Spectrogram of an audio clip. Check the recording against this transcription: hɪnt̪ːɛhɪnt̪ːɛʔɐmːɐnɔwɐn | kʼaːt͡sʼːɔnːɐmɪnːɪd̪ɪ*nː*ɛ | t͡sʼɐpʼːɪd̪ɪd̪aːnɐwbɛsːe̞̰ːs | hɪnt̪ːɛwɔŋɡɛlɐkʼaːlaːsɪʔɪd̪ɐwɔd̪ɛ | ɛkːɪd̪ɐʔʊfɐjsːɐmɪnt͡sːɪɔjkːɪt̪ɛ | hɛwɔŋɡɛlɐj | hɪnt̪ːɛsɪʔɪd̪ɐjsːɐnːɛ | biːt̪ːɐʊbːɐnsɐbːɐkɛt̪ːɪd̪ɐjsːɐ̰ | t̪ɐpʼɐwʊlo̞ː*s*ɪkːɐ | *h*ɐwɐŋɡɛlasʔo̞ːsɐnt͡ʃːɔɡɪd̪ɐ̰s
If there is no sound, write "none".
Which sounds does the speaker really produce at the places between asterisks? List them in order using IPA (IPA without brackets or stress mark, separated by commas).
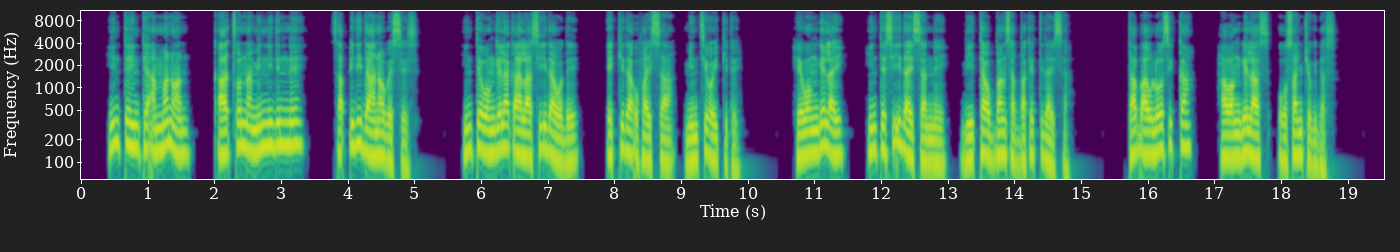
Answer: nː, s, h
